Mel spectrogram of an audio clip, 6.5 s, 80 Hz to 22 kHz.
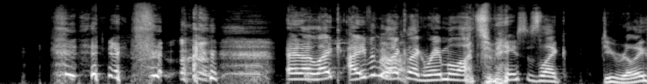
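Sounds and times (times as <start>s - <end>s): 
person gasping: 0.5s - 2.9s
harsh raspy hacking coughs: 0.6s - 5.2s
speech: 3.3s - 6.4s.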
